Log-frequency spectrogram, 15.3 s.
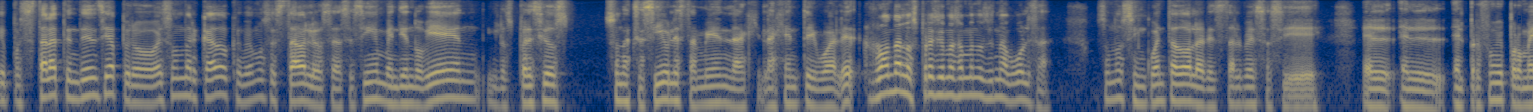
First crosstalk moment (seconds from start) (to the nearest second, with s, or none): none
